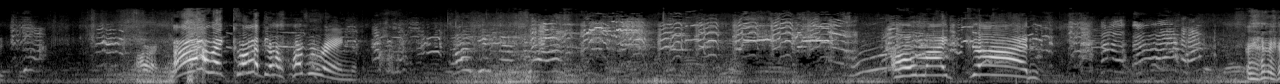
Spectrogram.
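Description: Many seagulls squawk and cry loudly close by.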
